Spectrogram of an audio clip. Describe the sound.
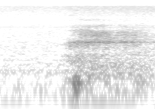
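A voice imitates sniffing: a short nasal snort followed by a breathy, hissing inhale lasting about half a second, moderately loud, with no speech.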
